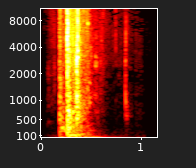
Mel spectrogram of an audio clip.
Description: foley bottle plastic full soda water drop or knock over hard surface; zapsplat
